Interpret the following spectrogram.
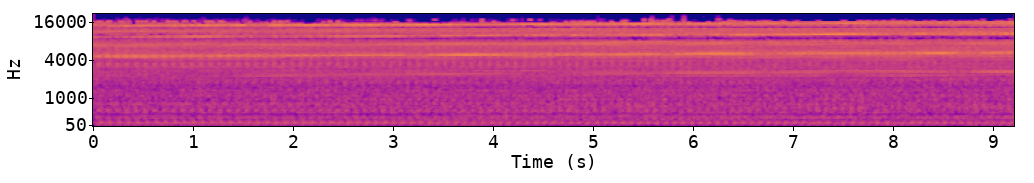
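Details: Hotpoint BHWMXL145 washer on a test spin. A loose, uneven thumping and rattle, about three or four times a second, sits over the motor hum. Two drum spider arms are snapped, not the bearings as originally claimed, and the drum is cracked at the back.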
